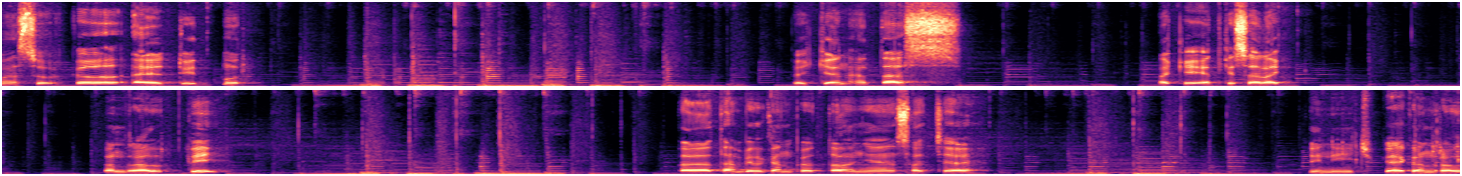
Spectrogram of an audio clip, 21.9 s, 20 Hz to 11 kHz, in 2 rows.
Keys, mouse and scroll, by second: 1.8 Tab, 6.7-9.6 alt+middle drag, 9.6-11.0 drag, 11.0-14.4 alt+middle drag, 12.2 ctrl+b, 14.4-20.5 drag, 15.3 KP_Divide, 20.5-21.8 alt+middle drag, 21.7 ctrl+b.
